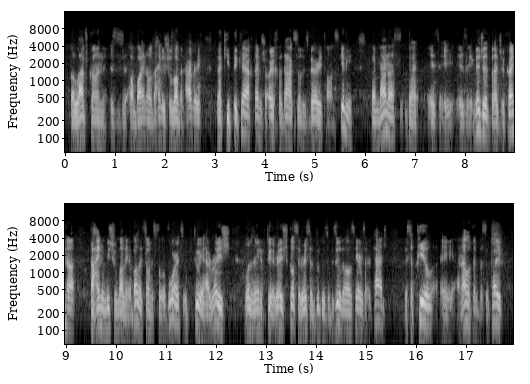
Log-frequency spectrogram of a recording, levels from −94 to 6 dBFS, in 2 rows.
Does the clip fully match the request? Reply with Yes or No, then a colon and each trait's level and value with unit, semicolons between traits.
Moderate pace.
No: fast, 230 wpm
